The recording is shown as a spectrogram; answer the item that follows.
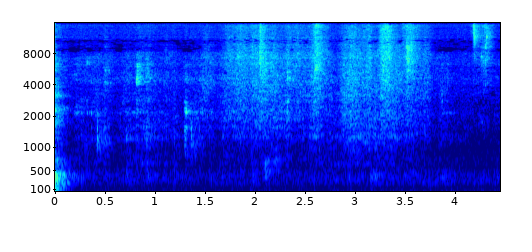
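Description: Quiet room with a few faint, soft ticks and clicks from fingers picking at food on a plate.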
